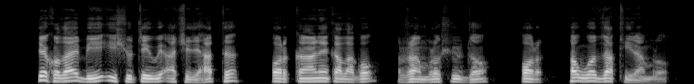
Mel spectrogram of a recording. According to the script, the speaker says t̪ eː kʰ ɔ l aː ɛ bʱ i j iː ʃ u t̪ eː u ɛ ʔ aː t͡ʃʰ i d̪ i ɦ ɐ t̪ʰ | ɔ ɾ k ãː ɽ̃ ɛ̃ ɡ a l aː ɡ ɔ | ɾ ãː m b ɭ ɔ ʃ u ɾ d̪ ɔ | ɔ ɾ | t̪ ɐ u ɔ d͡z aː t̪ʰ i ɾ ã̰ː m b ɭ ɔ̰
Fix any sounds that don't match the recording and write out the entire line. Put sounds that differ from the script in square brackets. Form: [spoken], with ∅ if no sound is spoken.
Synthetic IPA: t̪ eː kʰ ɔ l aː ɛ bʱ i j iː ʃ u t̪ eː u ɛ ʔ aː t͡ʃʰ i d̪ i ɦ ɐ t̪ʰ | ɔ ɾ k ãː ɽ̃ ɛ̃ [k] a l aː ɡ ɔ | ɾ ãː m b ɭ ɔ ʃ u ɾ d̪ ɔ | ɔ ɾ | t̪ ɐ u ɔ d͡z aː t̪ʰ i ɾ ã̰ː m b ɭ ɔ̰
